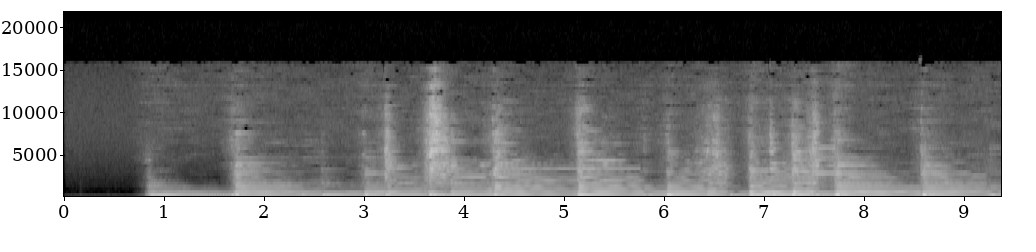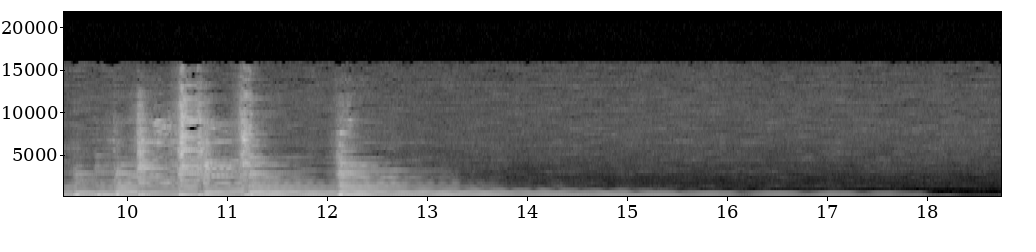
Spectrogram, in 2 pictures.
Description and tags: Slide guitar testing
Just testing how the mic is handling the western guitar. Don't mind lousy playing and a guitar slightly out of tune.
guitar, music, slide, test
